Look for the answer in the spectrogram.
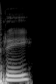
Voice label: "prei", Dutch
